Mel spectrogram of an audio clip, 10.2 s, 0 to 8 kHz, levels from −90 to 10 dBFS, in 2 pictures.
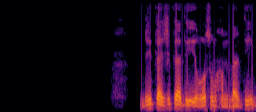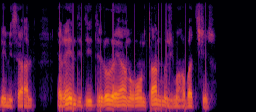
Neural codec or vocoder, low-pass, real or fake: vocoder, 44.1 kHz, 128 mel bands every 256 samples, BigVGAN v2; 7.2 kHz; fake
